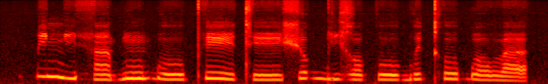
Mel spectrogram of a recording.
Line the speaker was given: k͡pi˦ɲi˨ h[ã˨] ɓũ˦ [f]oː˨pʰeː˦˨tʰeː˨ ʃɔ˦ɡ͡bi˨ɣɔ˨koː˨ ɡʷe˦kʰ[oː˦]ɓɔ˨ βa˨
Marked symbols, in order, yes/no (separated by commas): yes, no, no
